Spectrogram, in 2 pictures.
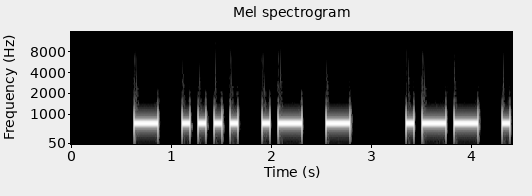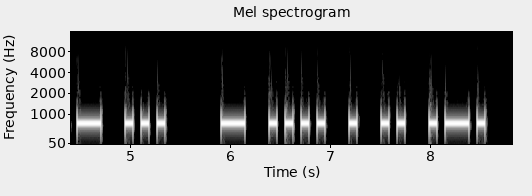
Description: Morse code, heard as a keyed tone, about 15 wpm, 700 Hz. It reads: THAT WAS THEIR
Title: Sentences from Top 1000 Words - Review Part 2 - 15wpm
